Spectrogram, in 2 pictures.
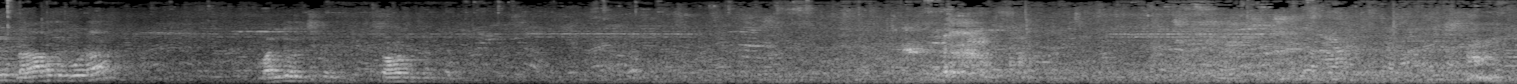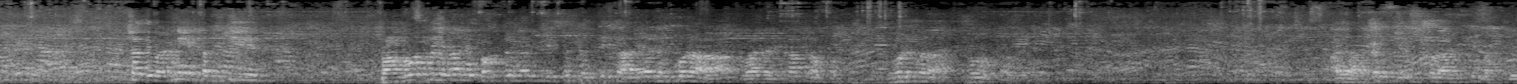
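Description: A man speaks calmly into a microphone, heard over a loudspeaker.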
